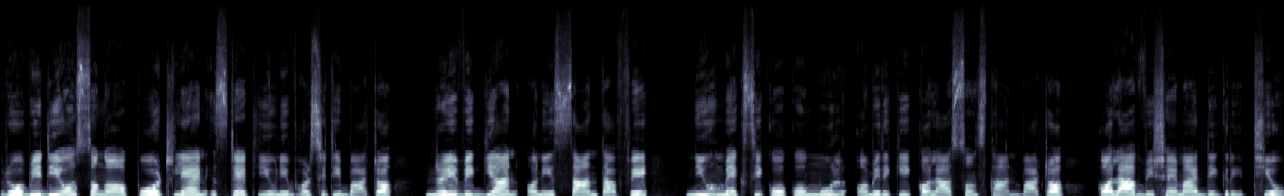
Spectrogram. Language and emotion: Nepali, neutral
